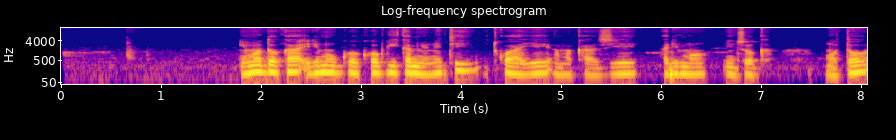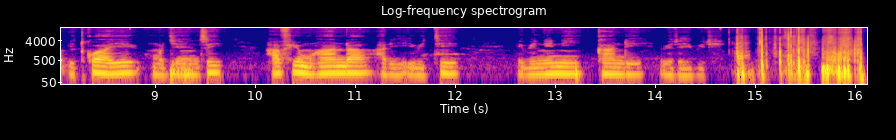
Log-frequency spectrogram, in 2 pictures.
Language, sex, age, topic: Kinyarwanda, male, 25-35, government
